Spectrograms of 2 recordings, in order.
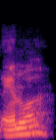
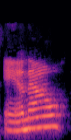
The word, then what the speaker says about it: ANAW: Is it ANWA? Yeah, it took me a little while. I just started the position in July. It's ANAW. ANAW. Okay. ANAW. Like a ANAW, a short A at the front.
